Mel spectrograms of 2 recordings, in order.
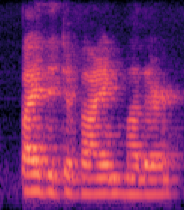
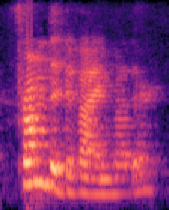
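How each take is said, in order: First: Said in the usual way. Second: "from" stressed with a slight rise; corrected preposition. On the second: Real, not acted. Correcting "by" to "from" before the congregation, "from" stressed. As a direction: lean on "from" to fix the slip.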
